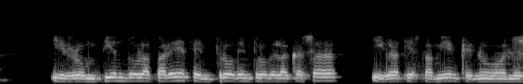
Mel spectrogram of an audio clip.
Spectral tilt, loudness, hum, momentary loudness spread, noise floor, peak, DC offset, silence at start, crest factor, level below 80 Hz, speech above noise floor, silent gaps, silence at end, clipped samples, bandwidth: -9.5 dB/octave; -21 LUFS; none; 3 LU; -58 dBFS; -8 dBFS; under 0.1%; 0.5 s; 12 dB; -78 dBFS; 39 dB; none; 0 s; under 0.1%; 4 kHz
